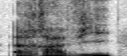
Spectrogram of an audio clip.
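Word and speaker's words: ravie: You put this extra but then remember that you don't pronounce it, so it's exactly the same pronunciation whether it's for a man or a woman. Ravi de vous connaître.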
